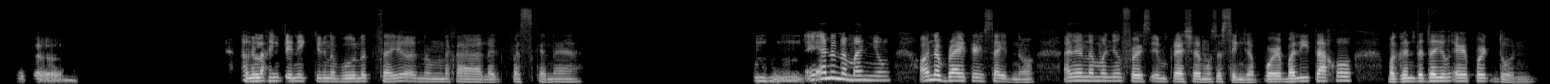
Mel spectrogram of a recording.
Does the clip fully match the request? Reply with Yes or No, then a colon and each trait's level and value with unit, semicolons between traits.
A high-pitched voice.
No: medium, 145 Hz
